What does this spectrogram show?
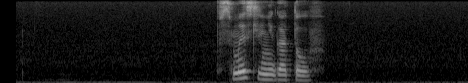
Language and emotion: Russian, neutral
